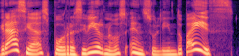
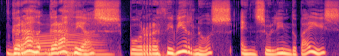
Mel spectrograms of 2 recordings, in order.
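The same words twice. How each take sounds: First: The c in gracias sounds like s. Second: The c in gracias sounds like th. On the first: This is how people in Mexico say it. "And we say" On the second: This is how people in Spain say it. "They say"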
